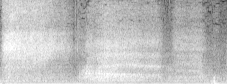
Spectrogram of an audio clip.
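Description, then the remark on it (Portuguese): A deep, hissing sniff followed by a long, breathy exhale, as someone demonstrates opening a new car's door, breathing in the new-car smell, holding the breath and letting it out slowly. “Eu abri a porta e fiz assim, e prendi a respiração. Aí eu soltava”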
